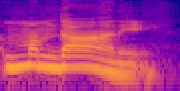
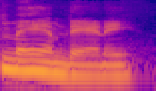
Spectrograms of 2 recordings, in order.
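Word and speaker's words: Mamdani: Our first iteration of official business comes from none other than Zoron Mandani, which I actually think I may have. No, it's not how you pronounce it. It's Mam Danny.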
